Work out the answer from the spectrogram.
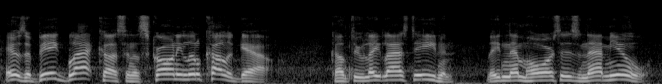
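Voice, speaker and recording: An actor playing a wry, hard-up frontier husband with a folksy rural Western American accent in a dramatized audiobook. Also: male voice, sits high, animated, moderate pace, clean tone. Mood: folksy, explaining. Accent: rural American West.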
